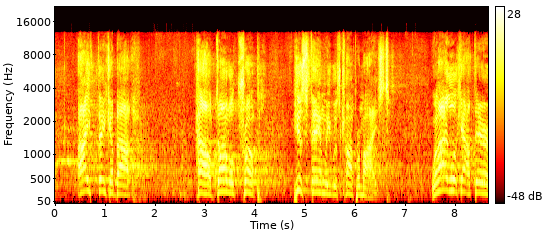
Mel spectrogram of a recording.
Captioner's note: cheers and applause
